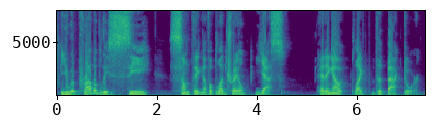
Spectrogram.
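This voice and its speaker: A man's voice: a little high, takes it slowly, vocal fry. A man running a tabletop role-playing game as game master, talking casually with many hesitations.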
